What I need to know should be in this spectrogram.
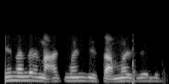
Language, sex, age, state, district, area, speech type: Kannada, male, 30-45, Karnataka, Raichur, rural, conversation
